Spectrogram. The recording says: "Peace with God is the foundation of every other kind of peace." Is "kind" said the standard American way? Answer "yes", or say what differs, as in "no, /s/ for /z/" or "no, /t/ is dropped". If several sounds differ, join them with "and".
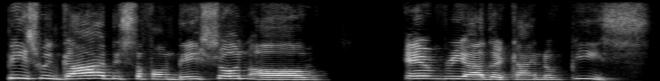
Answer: yes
